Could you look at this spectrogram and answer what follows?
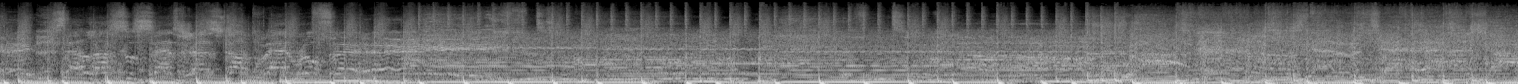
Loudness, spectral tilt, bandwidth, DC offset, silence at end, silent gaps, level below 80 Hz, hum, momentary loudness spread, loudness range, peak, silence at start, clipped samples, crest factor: -15 LUFS; -4 dB/octave; 20 kHz; under 0.1%; 0 s; none; -18 dBFS; none; 2 LU; 1 LU; -4 dBFS; 0 s; under 0.1%; 10 dB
